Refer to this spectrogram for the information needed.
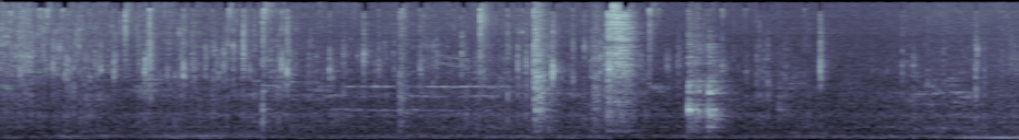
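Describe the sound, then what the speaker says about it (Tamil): Asafoetida and chana dal fry in hot oil while cooking tamarind thokku, a soft sizzle under repeated clinks and scrapes of a metal spoon stirring the pan, with a few sharper knocks. "இந்த எண்ணெய் காஞ்சிட்டு இருக்கும்போது பெருங்காயம் கடலப்பருப்பு போட்டுக்கலாம்"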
